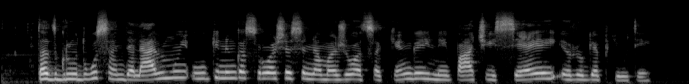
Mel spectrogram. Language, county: Lithuanian, Vilnius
